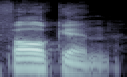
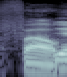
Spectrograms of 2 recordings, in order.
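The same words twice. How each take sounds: First: The first syllable sounds like 'Falk'. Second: The first syllable does not sound like 'Falk'. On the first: The speaker calls it right. "It's Falcon" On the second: The speaker calls it wrong. "not Falcon"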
